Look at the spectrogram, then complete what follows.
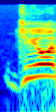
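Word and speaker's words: gaol: ही नहीं हमें, fine, but right pronunciation जेओल है, गेओल नहीं है, क्या है, जा से जेओल, ठीक है, फाइन, गेल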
